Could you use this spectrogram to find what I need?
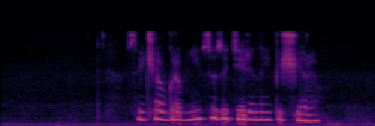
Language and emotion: Russian, neutral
